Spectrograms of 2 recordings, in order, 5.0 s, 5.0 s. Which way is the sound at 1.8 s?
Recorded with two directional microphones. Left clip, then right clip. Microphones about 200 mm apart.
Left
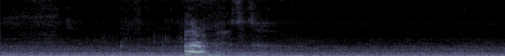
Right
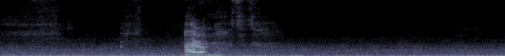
35° right (ahead or behind).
